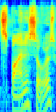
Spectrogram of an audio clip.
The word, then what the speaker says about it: Spinosaurus: Spinosaurus.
